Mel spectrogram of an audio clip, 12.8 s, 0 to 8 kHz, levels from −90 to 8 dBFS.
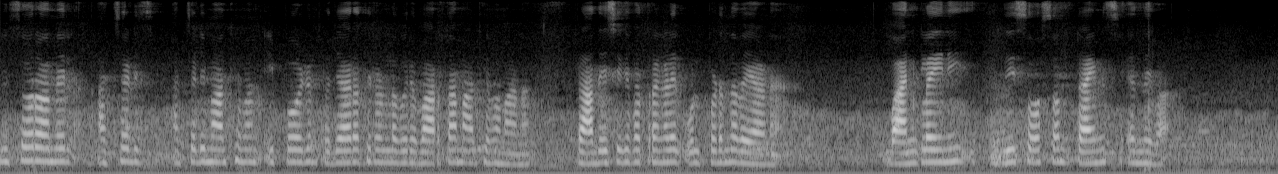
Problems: background sounds at intervals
